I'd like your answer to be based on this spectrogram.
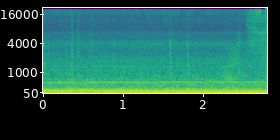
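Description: A 1956 Ford Anglia 100E cruises in second gear on a first test drive, its engine a loud, steady low drone with a constant hum from inside the cabin.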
